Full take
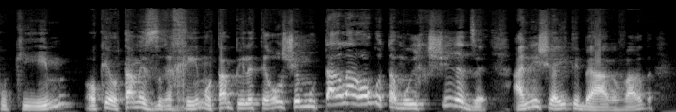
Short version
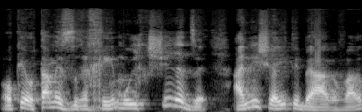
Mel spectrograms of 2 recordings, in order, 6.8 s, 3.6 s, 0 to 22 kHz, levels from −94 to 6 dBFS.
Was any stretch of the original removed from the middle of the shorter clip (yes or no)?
yes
